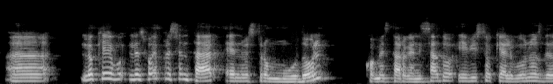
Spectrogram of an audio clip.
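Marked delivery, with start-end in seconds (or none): none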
